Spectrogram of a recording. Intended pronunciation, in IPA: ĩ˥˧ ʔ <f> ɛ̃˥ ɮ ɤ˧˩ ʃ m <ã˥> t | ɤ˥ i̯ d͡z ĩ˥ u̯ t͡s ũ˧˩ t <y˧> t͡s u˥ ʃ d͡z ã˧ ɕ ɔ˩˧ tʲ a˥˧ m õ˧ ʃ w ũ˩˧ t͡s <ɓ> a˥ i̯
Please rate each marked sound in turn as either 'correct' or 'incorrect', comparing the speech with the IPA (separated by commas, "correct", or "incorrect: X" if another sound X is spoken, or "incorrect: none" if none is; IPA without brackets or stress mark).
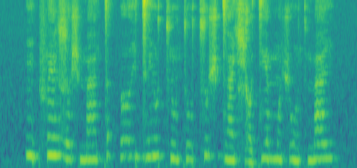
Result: correct, incorrect: ã˧, incorrect: u˧, incorrect: m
